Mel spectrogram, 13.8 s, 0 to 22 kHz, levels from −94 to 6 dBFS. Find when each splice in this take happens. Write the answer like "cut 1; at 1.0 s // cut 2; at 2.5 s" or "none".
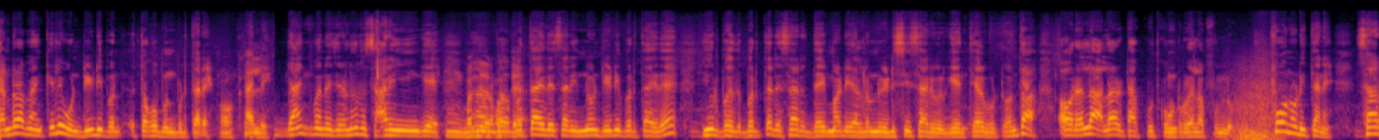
cut 1; at 2.8 s // cut 2; at 12.5 s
